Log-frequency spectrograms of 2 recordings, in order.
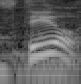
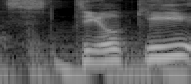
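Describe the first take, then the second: First: The name ends with an l sound. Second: The name ends with a key sound. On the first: "it's not" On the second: "It's not"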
